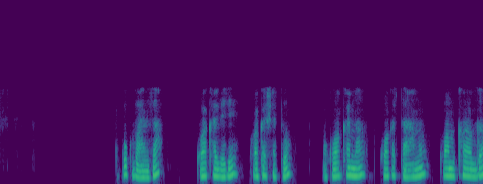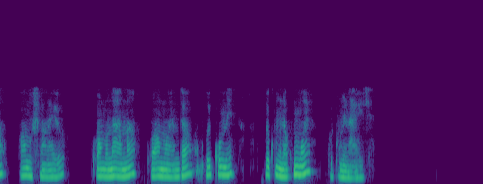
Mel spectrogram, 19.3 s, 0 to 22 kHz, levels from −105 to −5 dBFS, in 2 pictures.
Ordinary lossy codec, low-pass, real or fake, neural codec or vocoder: AAC, 32 kbps; 3.6 kHz; fake; codec, 16 kHz, 4.8 kbps, FACodec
